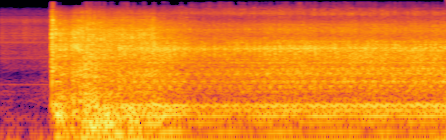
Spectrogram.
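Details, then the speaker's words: Catamaran diesel genset after fixing two swapped controller wires that drove the throttle wide open and shut it down: starter catches, settles into a steady even idle with no misses, knocks or hunting; now running normally. "So once we found that, we then reset all the controller again, got the wires around the right way and fired it up, and it's now working fine."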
